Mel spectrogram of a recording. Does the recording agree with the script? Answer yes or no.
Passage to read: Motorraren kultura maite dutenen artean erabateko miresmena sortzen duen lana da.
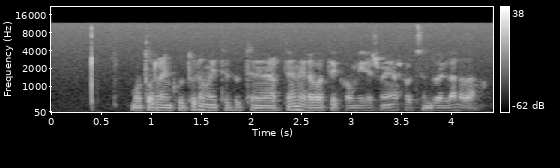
yes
